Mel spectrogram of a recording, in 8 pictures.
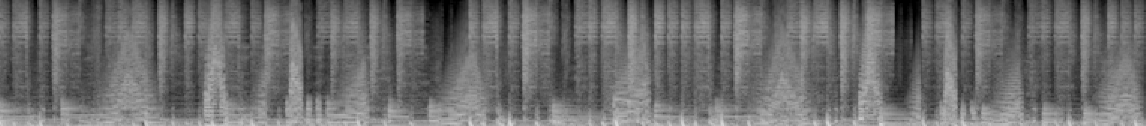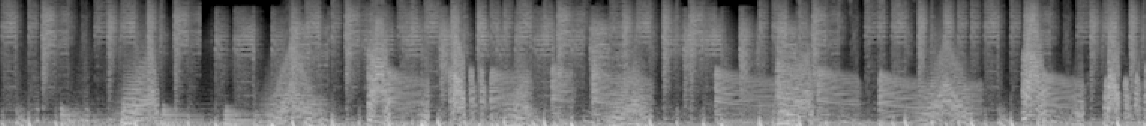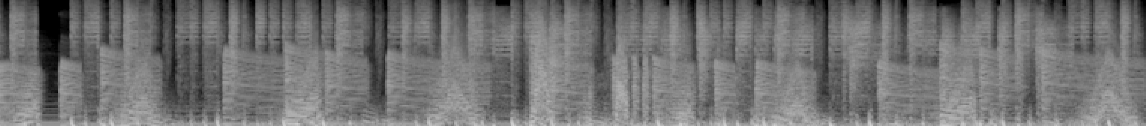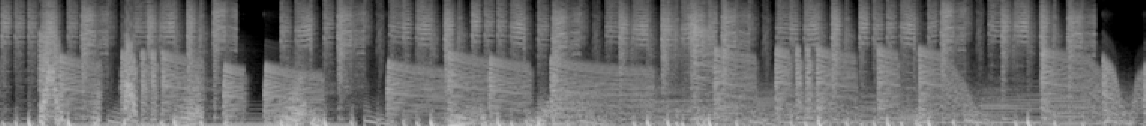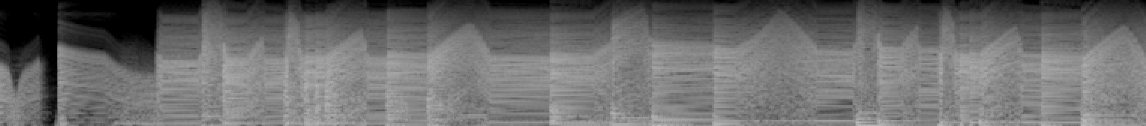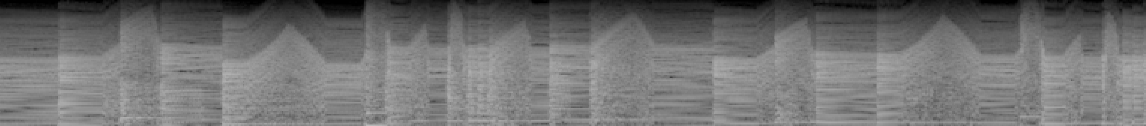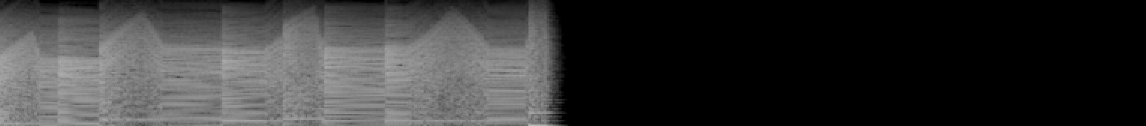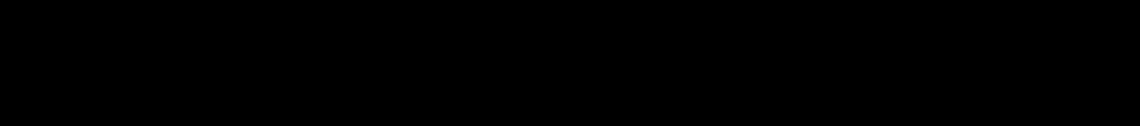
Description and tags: This is art and sound with some creepy and weird feels.
Ritual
